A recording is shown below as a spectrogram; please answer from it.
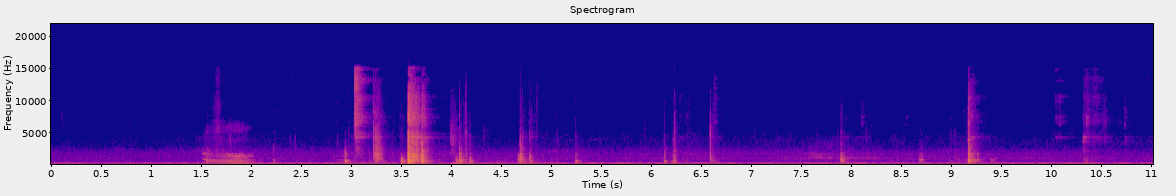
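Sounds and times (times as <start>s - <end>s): puppy whining: 1.5s - 2.2s.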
